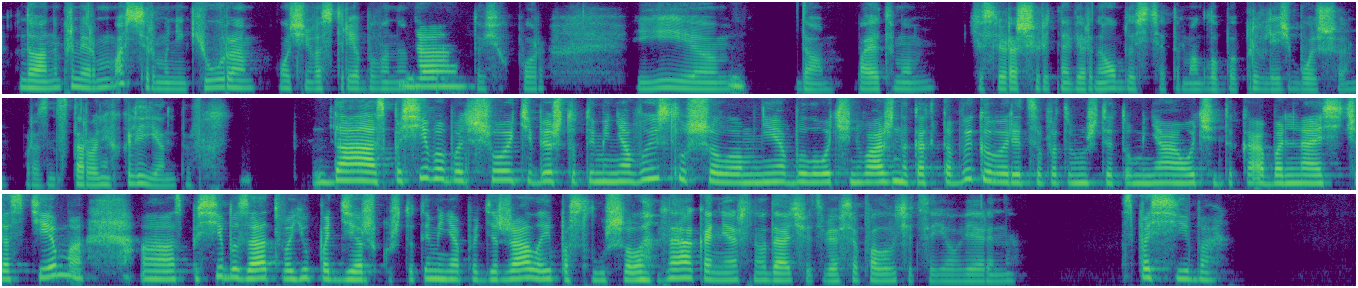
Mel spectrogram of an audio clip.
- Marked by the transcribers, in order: none
- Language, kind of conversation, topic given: Russian, advice, Как мне справиться с финансовой неопределённостью в быстро меняющемся мире?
